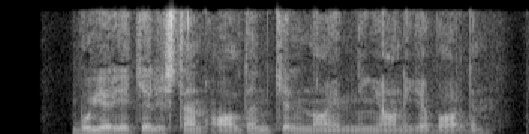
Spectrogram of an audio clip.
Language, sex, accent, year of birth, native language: Uzbek, male, Farg'ona, 2000, Uzbek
